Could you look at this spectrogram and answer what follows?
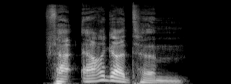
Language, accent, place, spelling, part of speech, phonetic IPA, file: German, Germany, Berlin, verärgertem, adjective, [fɛɐ̯ˈʔɛʁɡɐtəm], De-verärgertem.ogg
- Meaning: strong dative masculine/neuter singular of verärgert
